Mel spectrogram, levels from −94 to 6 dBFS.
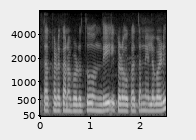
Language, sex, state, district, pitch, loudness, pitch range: Telugu, female, Andhra Pradesh, Srikakulam, 185 Hz, -24 LUFS, 180-190 Hz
